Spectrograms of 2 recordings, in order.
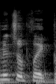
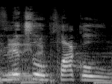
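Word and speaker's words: Mxyzptlk: Back in the day, it was pronounced Mitzelplick, but in the trailer, he pronounced it completely different. – I didn't hear how he said it. – He said Mitzelplockle, whatever.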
